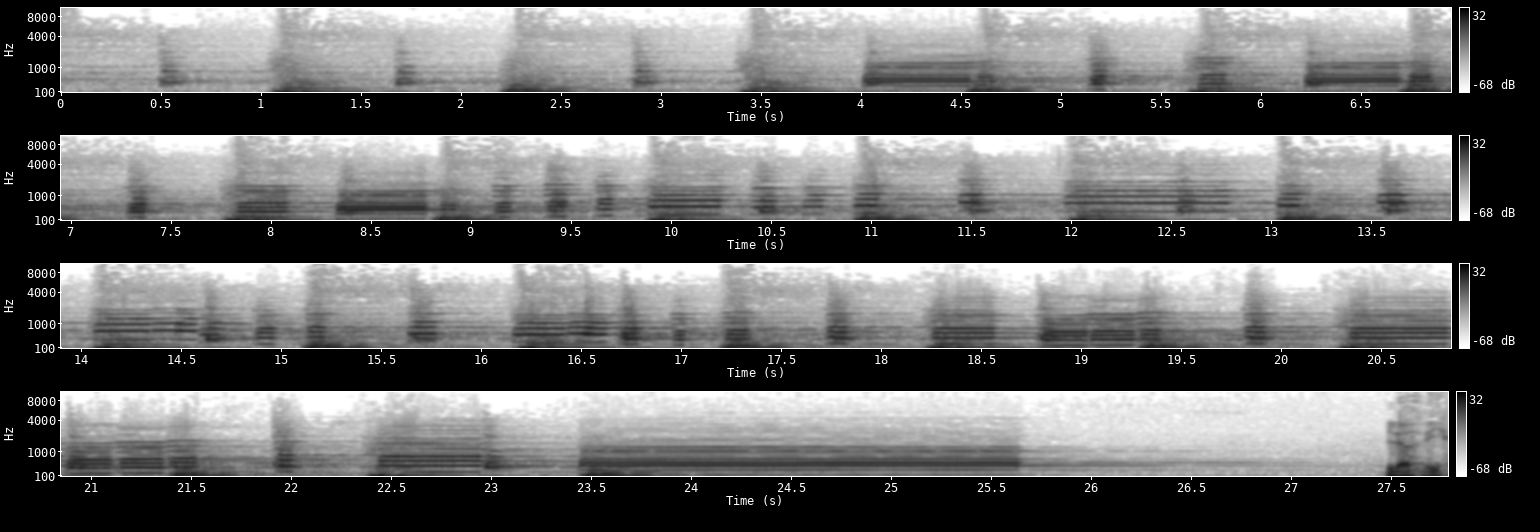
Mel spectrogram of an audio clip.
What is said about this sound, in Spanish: el tema de los cazadores es interpretado por las maderas, que son instrumentos de viento.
